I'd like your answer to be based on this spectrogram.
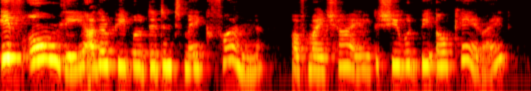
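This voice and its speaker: This woman's voice sits high in pitch. Her intonation is lively. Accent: Indian. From India. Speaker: presenter, public speaking club leader. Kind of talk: interactive workshop presentation.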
